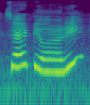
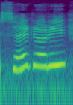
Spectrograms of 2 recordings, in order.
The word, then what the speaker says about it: certiorari: इसको हिंदी में बोलते हैं उत्प्रेषण लेख, और यहाँ पे आप इसको इंग्लिश में बोल सकते हो सेट्यूटरी रिट, ठीक है। इसकी स्पेलिंग है CERTIORARI, ठीक है।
